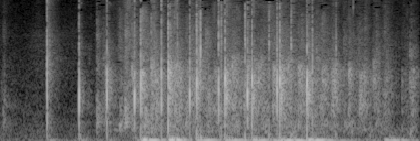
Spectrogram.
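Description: Audience applauding: scattered claps that start about half a second in, thicken, then thin out near the end, with a low rumble under the middle.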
